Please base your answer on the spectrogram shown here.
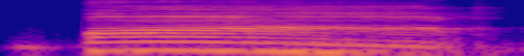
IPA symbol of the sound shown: æ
